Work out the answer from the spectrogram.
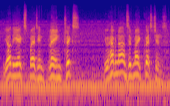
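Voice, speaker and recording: An actor playing a steady, decisive space captain in a 1950s radio drama, with brisk, clipped commands. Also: male voice, sits high, slight background noise, natural voice. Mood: defiant. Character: steady, decisive male space captain leading his crew. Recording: vintage radio serial with music behind.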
